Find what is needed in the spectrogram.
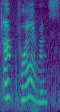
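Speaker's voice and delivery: high, slow, sing-song I promise; squeaky promise. Pretend. Teasing a chat viewer, a squeaky high promise. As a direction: coo it like an innocent little voice. Teasing reassurance after stalker joke.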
